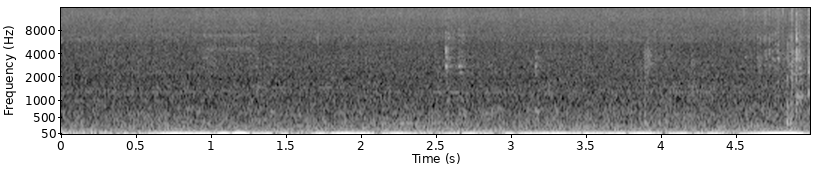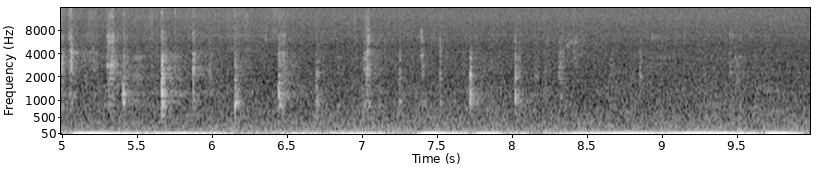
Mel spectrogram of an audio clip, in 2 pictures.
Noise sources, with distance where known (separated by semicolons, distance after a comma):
background noise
